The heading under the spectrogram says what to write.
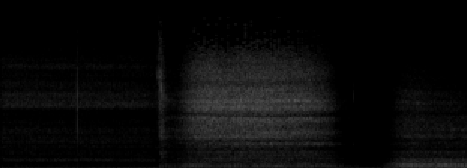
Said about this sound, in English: One sec, let me hit this dumb vape.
